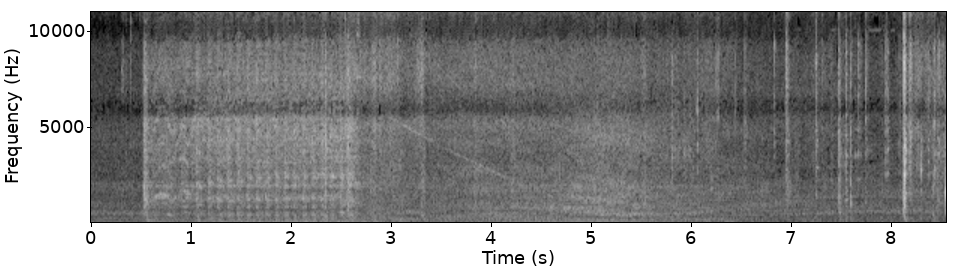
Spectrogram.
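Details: 2004 Chevy Silverado that misfired, shuddered and shut off for two weeks now cranks without starting; it ran on starting fluid sprayed into the intake, and replacing the MAP sensor fixed it; starter churns steadily but the engine never fires.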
